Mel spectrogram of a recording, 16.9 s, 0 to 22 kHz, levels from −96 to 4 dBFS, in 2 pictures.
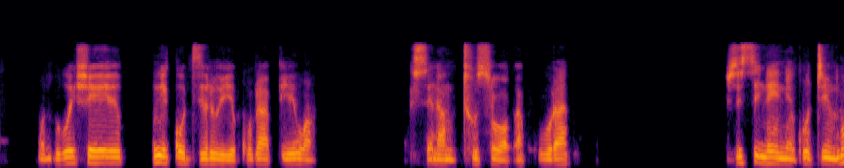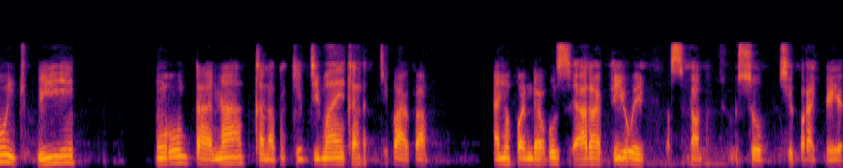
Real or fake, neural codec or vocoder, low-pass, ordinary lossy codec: fake; codec, 16 kHz, 2 kbps, FreqCodec, larger model; 7.2 kHz; MP3, 64 kbps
